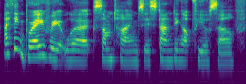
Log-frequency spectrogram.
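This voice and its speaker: A woman's voice: mid-range voice, normal speed. A woman who is a guest on a podcast interview, speaking reflectively, posing rhetorical questions and laughing easily.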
